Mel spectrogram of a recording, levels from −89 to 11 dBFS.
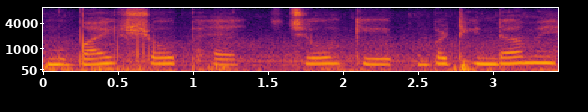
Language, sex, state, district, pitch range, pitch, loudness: Hindi, female, Punjab, Fazilka, 230-255 Hz, 250 Hz, -17 LUFS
